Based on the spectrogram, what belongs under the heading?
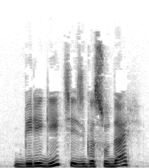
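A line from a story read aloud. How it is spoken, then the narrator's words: Suspicious warning. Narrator (Russian): сказал Келюс, заподозривший под елейным тоном Шико какую-то злую шутку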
